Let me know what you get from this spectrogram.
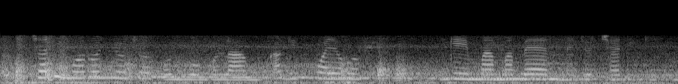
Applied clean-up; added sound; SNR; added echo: none; Subway, metro, underground; 0 dB; none.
